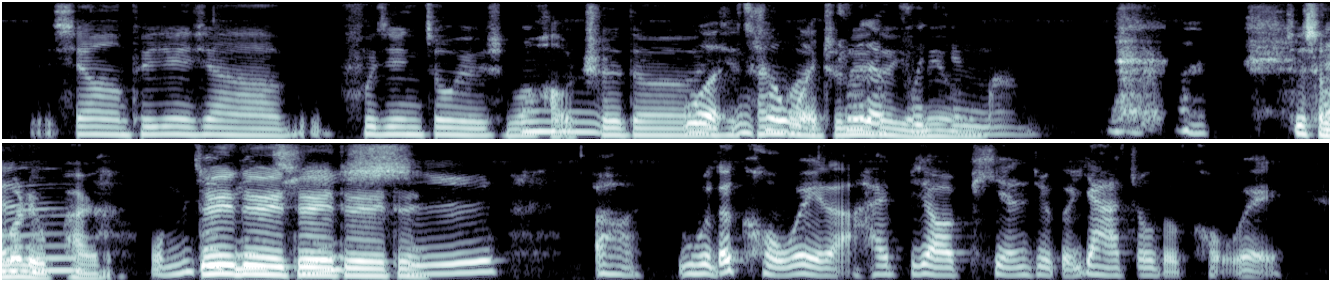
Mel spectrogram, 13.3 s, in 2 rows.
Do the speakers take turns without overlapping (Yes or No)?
No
